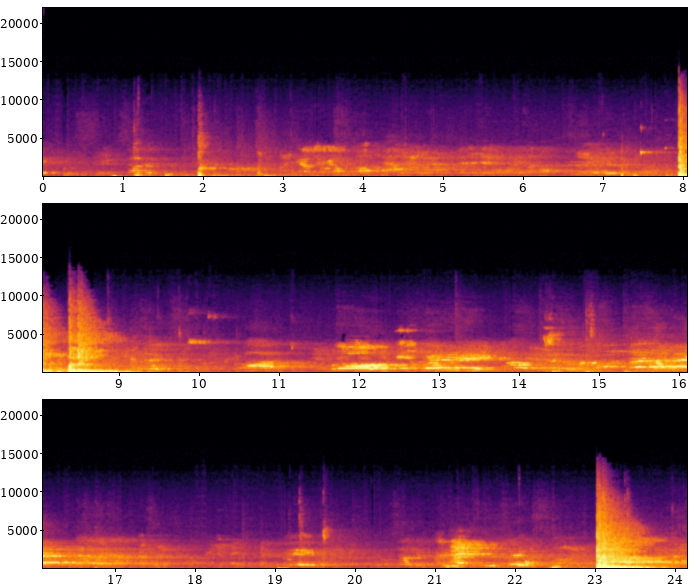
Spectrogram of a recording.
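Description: Dodgeballs smack against bodies and the floor in a large echoing gym.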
